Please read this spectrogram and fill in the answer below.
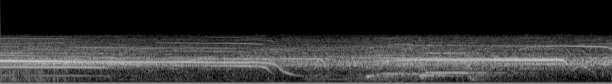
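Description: Concert crowd screaming and cheering, many long high-pitched screams held over each other. The screams slide down together about three seconds in, then swell again.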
